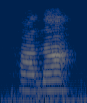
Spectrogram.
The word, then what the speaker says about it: 花: では読み方は花ですね。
